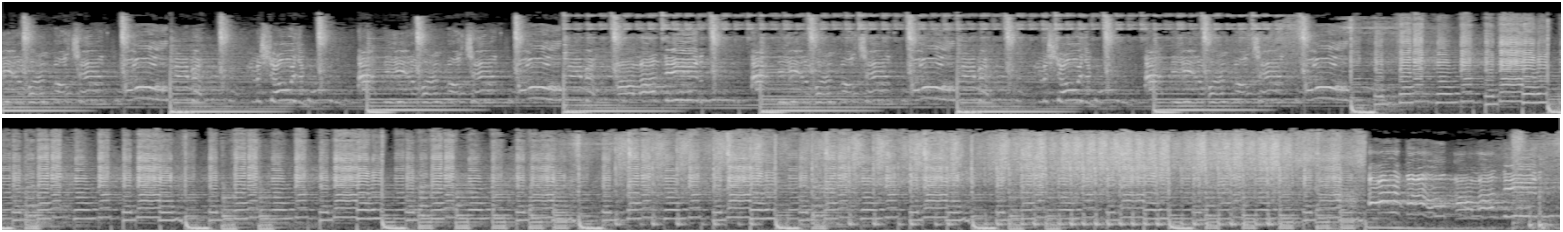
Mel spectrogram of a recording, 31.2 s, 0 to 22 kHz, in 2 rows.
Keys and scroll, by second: 3.1 Escape, 4.1 r, 5.6 Escape, 7.4 g, 7.6 y, 11.6 Escape, 29.1 g, 29.2 y.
